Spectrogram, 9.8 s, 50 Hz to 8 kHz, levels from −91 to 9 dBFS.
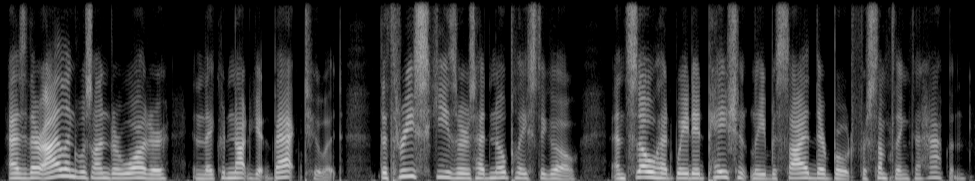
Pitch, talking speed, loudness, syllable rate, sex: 205 Hz, 210 wpm, -20 LUFS, 5.5 syllables/s, female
